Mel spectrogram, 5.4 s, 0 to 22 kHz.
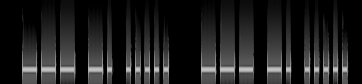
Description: Morse code, heard as a keyed tone, about 17 wpm, 700 Hz. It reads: ON5 ON5
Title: Callsign Prefixes for Top 25 DXCC - Repeated 3x - 17wpm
